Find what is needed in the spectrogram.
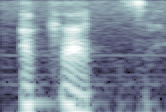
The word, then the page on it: Acaccia: Dialetto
